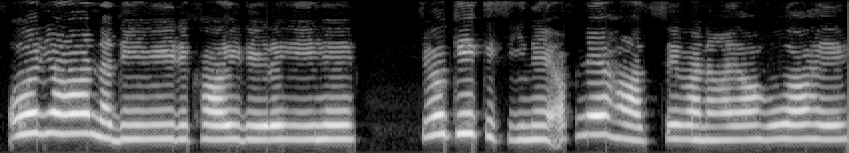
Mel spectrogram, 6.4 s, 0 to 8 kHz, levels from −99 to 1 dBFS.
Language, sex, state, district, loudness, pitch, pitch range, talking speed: Hindi, female, Madhya Pradesh, Bhopal, -15 LUFS, 280 Hz, 275-330 Hz, 170 wpm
